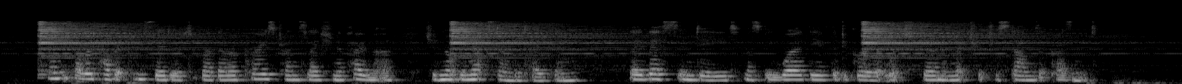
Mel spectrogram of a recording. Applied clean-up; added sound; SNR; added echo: none; Crash cymbal; 10 dB; reverberation time 0.3 s.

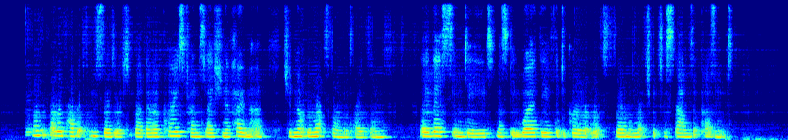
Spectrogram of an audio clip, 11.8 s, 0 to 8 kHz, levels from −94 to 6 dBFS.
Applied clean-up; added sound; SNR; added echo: neural separator model SepFormer DNS4.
